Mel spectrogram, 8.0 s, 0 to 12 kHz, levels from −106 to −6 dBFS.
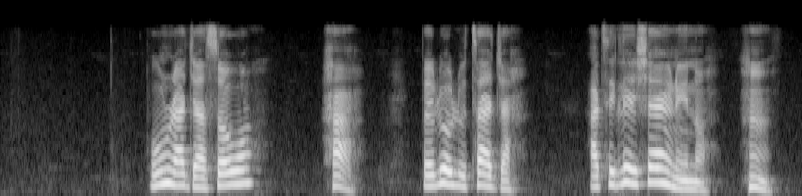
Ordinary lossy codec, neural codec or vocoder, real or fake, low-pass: Opus, 64 kbps; none; real; 7.2 kHz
